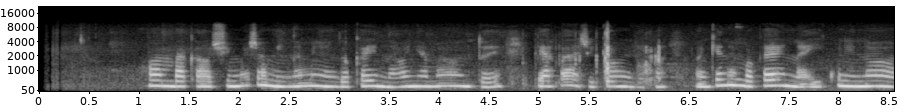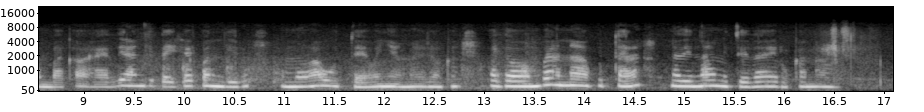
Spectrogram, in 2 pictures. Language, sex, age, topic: Oshiwambo, female, 18-24, agriculture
